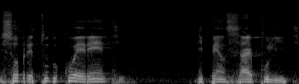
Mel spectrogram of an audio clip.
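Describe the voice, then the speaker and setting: Somewhat breathy, a man speaks in a dark, mellow tone. His pace is moderate. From Limeira, São Paulo state, Brazil. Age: 30s. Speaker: lawyer and candidate. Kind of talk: political debate speech. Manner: formal.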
